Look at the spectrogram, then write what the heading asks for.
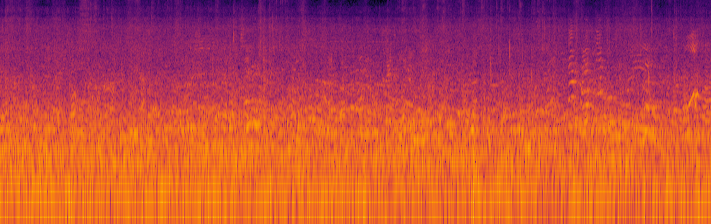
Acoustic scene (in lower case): crowded indoor space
